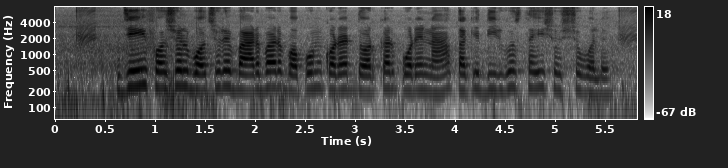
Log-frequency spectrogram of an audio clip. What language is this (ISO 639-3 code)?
ben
